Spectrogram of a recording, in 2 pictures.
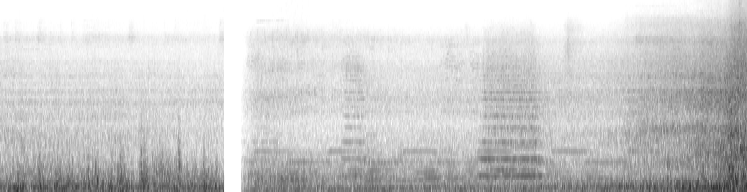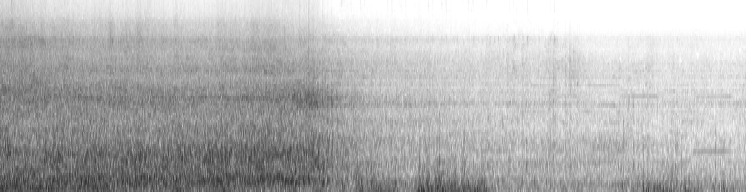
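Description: Diesel-electric locomotive sounding a multi-tone horn in several blasts, then the train passing close with a loud rush of engine and wheels on the rails. The rush fades as the train moves away.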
